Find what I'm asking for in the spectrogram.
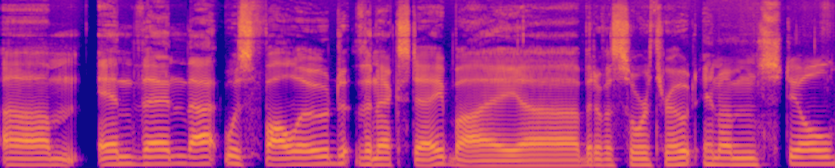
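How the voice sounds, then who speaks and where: A man with an American accent speaks at a fairly slow pace with hardly any pauses, his tone dark and mellow, his loudness very even and his intonation fairly even, in a very clean recording with a silent background and a dry, close sound with no echo. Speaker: podcast host. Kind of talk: solo podcast monologue. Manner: frequent fillers (um, uh).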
